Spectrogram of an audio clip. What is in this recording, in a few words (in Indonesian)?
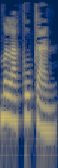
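"melakukan", Indonesian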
